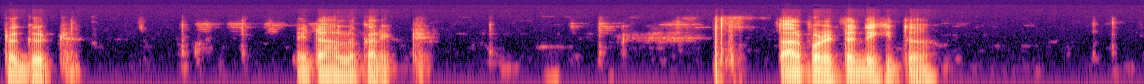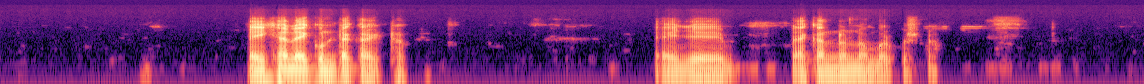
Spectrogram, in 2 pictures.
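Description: A man speaks calmly in short bursts over a microphone.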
